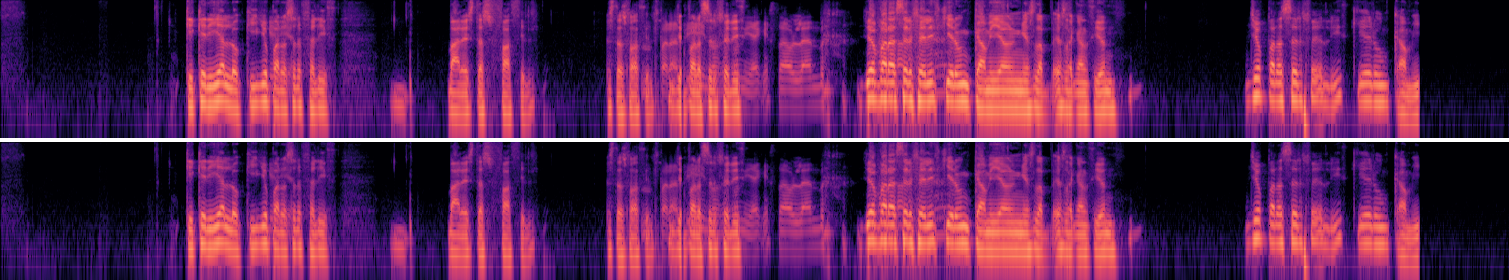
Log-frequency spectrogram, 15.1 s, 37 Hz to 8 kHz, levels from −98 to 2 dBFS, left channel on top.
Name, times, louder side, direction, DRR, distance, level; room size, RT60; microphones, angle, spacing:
voice 1, 1.9-3.3 3.9-4.1 4.5-5.4 6.1-7.4 8.7-11.2 12.5-14.2, left 3 dB, 25° left, 0.4 m, -27 dB
voice 2, 6.4-8.5 8.8-9.7, left 4 dB, 85° left, 3.2 m, -42 dB
head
